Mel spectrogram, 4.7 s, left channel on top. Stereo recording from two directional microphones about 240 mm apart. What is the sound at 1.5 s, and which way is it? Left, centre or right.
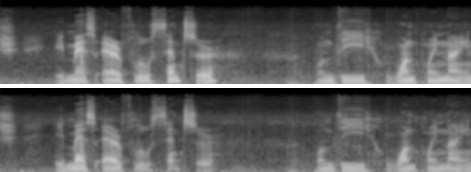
Speech, centre.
